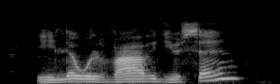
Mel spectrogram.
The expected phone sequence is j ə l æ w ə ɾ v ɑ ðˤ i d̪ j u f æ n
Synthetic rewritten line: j ə lː æ w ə l v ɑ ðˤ i d̪ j u s æ n

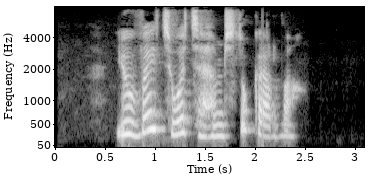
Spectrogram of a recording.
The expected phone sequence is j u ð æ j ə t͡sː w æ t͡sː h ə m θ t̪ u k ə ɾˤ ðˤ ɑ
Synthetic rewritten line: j u v æ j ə t͡sː w æ t͡sː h ə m s t̪ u k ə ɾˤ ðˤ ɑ

